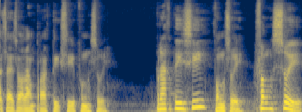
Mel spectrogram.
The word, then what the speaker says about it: feng shui: seorang praktisi bungsu praktisi feng shui feng shui feng shui bacanya fengshui selama ini saya tanya feng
